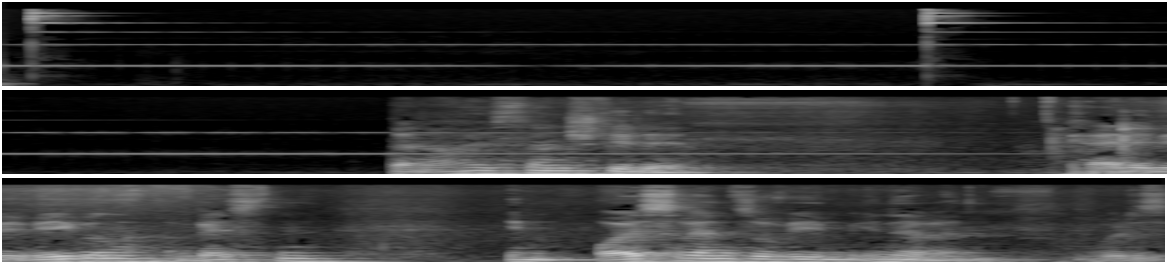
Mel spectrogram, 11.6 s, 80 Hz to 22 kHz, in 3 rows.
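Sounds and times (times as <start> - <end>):
meditation standing bell struck and ringing: 0.0 - 9.0
speech: 5.2 - 6.4, 7.4 - 11.6.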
